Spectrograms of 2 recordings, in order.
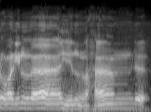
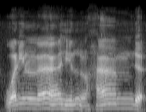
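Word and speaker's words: وَلِلّٰهِ الْحَمْد: Allahu Akbar, Allahu Akbar, La ilaha illallah, Allahu Akbar, Allahu Akbar, walillahil hamd. Ingat bacanya walillahil hamd, bukan walillahil ham. Dalnya hilang. Walillahil hamd.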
